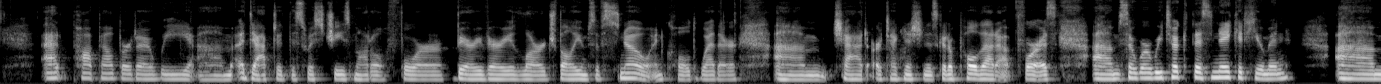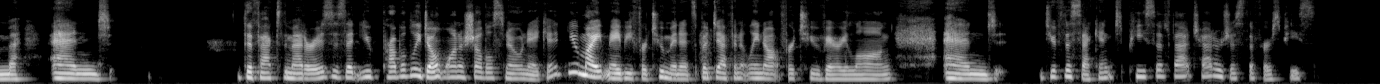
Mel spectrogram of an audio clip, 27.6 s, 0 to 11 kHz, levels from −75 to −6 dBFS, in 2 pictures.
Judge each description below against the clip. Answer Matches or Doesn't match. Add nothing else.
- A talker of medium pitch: Matches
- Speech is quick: Doesn't match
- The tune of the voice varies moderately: Matches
